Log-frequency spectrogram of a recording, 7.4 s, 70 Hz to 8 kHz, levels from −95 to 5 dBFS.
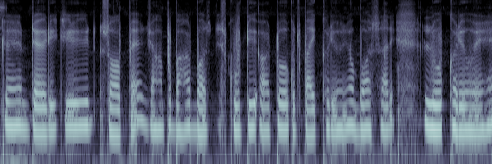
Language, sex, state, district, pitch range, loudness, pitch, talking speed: Hindi, female, Bihar, Sitamarhi, 185-205 Hz, -28 LUFS, 190 Hz, 185 wpm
